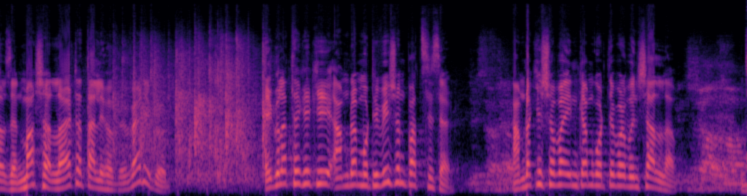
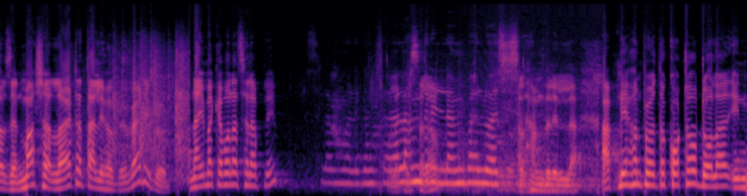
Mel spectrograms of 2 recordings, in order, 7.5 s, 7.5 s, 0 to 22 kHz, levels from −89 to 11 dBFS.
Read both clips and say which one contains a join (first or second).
second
